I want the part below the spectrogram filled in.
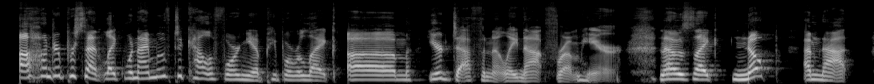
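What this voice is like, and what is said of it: Nasal Detroit accent. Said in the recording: “I definitely have one ... I'm from Detroit and I speak out of my nose. So I'm very nasally.”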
